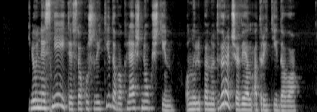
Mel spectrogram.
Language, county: Lithuanian, Vilnius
